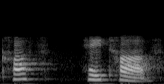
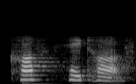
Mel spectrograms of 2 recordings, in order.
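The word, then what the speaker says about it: כהת: energy and stress, and the way this name is pronounced is Kaf He Tav. Kaf He Tav.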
